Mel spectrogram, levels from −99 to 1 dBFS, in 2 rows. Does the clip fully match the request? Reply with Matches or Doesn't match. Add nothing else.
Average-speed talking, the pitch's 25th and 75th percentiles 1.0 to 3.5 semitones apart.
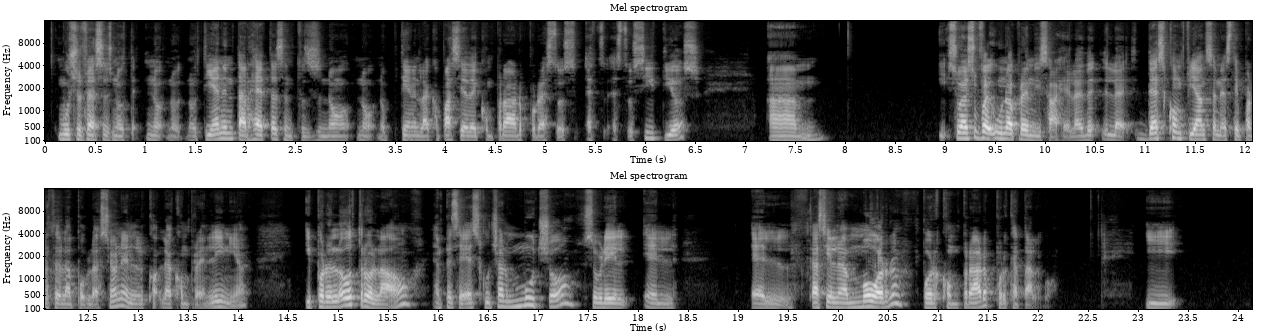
Doesn't match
